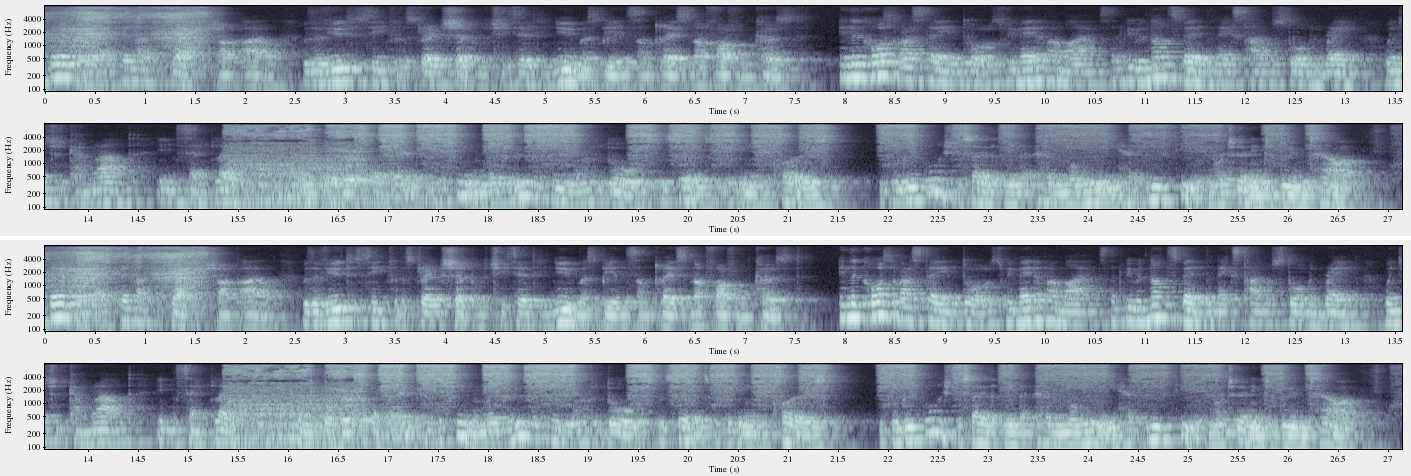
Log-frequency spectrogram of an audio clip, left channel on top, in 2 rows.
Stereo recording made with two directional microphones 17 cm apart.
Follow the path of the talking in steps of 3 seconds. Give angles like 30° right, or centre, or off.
50° right, 50° right, 50° right, 50° right, 50° right, 50° right, 40° right, 30° right, 10° right.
